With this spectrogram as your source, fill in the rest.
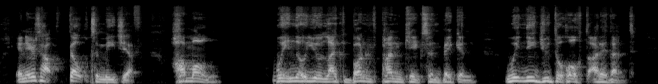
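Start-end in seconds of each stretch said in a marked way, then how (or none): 1.8-6.4 clumsy, bad fake German accent. Speaker voices an email from a big German-based client company: bad German accent. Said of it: "I'm going to say the accent".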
